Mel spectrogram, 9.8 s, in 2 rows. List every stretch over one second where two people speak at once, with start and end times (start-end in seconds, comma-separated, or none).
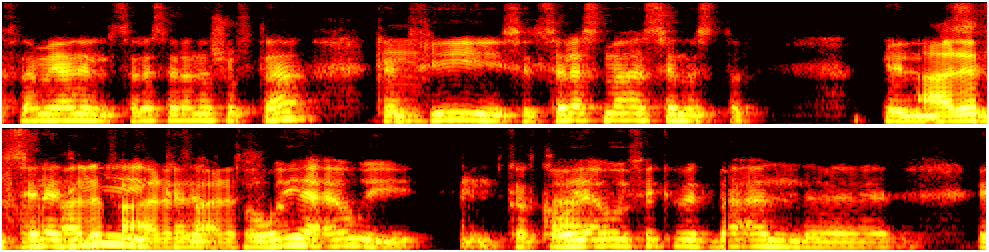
4.5-6.3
